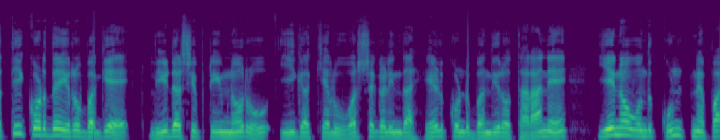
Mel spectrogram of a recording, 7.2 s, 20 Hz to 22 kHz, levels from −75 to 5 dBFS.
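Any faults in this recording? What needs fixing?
Two blocks of digital silence: at 0.94 s, after "ಕೊಡ್ದೇ ಇರೋ", a 10.7 ms hole, and at 4.68 s, between "ಕೆಲ್ವ್ ವರ್ಷಗಳಿಂದ ಹೇಳ್ಕೊಂಡ್" and "ಬಂದಿರೋ ಥರನೇ", a 5.3 ms hole. Each time the speech drops straight to zero and returns without a fade, and since both gaps are under 15 ms they come across as a tick or dip rather than silence. The lengths fit a 512-sample and a 256-sample buffer that went out empty, likely because processing missed its deadline.

To prevent it, give the audio callback more headroom with a larger buffer or lighter processing, and trap invalid values before they reach the output.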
